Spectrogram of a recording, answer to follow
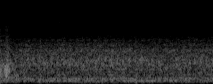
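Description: Steady, even background noise of outdoor ambience, with no distinct event in it.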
